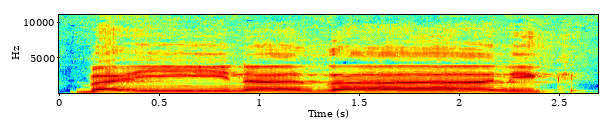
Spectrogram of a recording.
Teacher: Baina dzalik, dan pilih kalau untuk waqaf di situ pastikan ada bunyi anginnya, lik itu ya, hamasnya.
